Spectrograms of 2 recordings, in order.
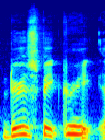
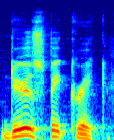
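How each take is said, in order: First: Much higher, strained posh attempt; odd strained voice. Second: Higher, louder posh gentleman. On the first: Fogg asks Passepartout about Greek, strained high voice. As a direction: reach for the posh voice and overshoot. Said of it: "sorry, wrong voice". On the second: Acted. Fogg asking his valet about Greek, posh voice. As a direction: play it as a stiff posh master. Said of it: "I'm trying to be posh".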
